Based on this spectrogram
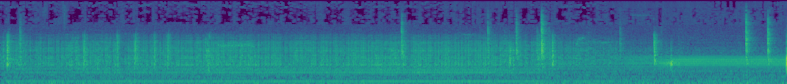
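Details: Eaton's Universal Electrohome floorstanding tube radio after replacing the last two wax capacitors: constant low hum under faint static and tuning squeals, unchanged as the dial moves; mains hum, radio still performing badly.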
